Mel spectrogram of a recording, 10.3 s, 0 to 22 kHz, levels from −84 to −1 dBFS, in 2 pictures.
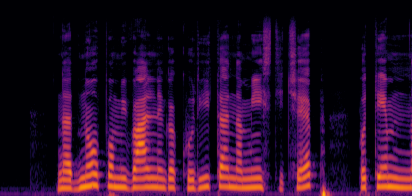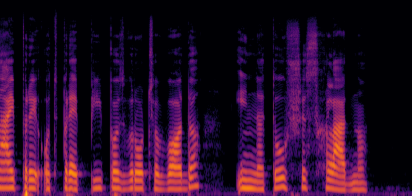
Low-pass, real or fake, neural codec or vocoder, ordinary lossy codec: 19.8 kHz; fake; vocoder, 44.1 kHz, 128 mel bands every 512 samples, BigVGAN v2; none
